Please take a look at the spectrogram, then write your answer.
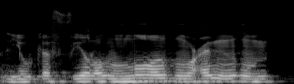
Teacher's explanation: Ya, nun sukun bertemu hamzah, nun sukun bertemu dengan huruf ha. Hukumnya izhar, dibaca jelas nunnya tanpa dengung.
